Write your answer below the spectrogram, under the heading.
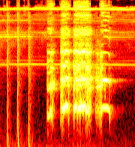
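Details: Red junglefowl from Aceh, a recording used as a lure (pemikat) to attract wild birds: three sharp low taps, then a short harsh crow in four bursts, the longest in the middle and the last note clipped and falling away.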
